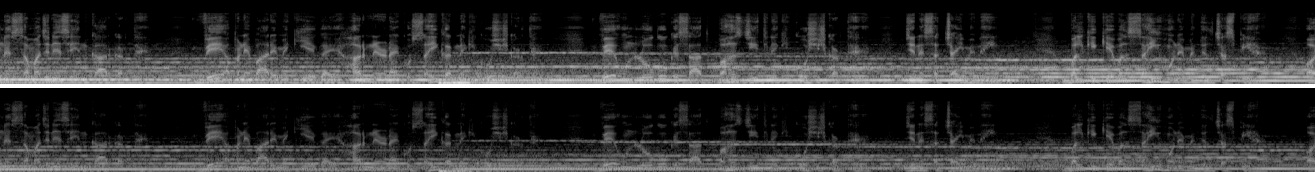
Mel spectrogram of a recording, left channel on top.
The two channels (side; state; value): right; quieter; 11.1 dB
